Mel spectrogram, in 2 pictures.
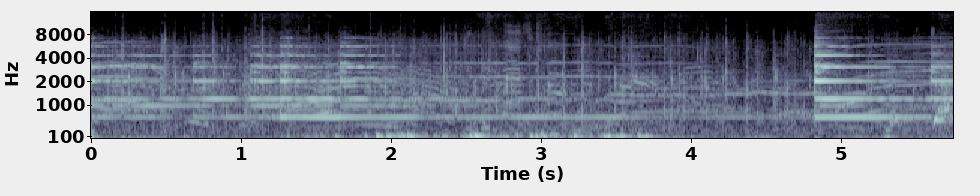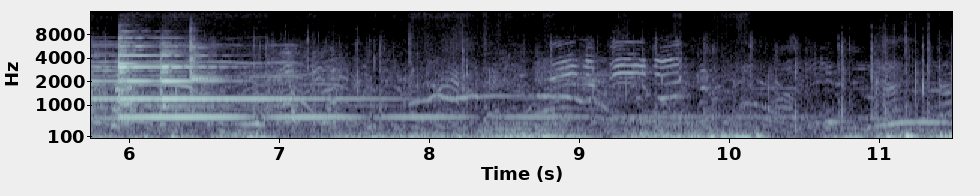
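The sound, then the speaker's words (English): A bell rings repeatedly at a high school graduation ceremony for the class of 2021, loud strikes leaving long, shimmering overtones that overlap and fade, with a fresh strong peal midway, over low rumbling crowd noise and murmuring voices. “I don't think that bell's had that much action in 20 years.”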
